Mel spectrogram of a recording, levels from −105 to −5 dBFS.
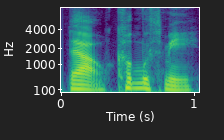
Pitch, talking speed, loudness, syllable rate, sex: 105 Hz, 230 wpm, -21 LUFS, 4.8 syllables/s, male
